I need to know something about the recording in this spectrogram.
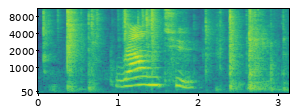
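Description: A toy launcher whirs as its rip cord is pulled.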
